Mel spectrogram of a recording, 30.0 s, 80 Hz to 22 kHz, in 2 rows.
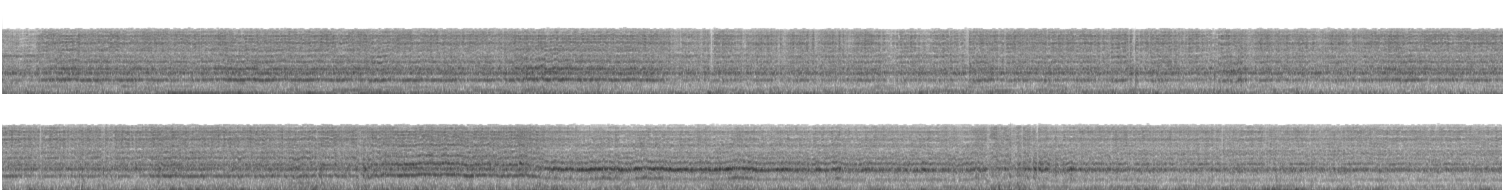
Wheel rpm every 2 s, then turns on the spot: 160, 160, 160, 160, 160, 160, 160, 160, 160, 150, 120, 120, 120, 120, 110.
none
